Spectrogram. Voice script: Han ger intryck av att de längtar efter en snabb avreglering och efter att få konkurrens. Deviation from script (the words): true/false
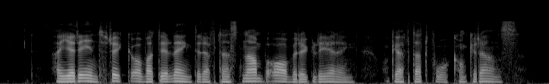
false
